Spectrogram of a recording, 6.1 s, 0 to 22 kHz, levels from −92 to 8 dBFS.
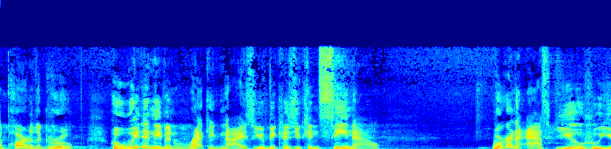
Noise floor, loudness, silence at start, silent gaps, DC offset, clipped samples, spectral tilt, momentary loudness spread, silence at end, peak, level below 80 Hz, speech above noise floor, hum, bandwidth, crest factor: -58 dBFS; -27 LUFS; 0 s; none; under 0.1%; under 0.1%; -4 dB/octave; 5 LU; 0 s; -8 dBFS; -68 dBFS; 30 dB; none; 15.5 kHz; 20 dB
